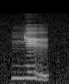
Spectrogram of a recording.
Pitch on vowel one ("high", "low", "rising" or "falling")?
falling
